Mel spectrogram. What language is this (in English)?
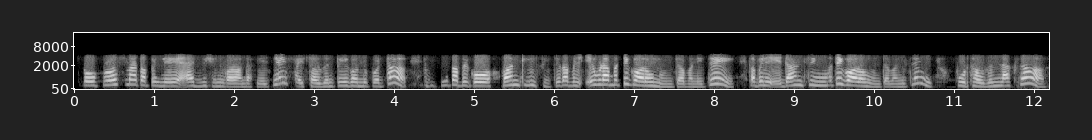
Nepali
